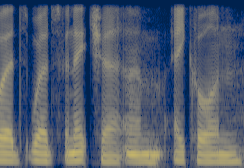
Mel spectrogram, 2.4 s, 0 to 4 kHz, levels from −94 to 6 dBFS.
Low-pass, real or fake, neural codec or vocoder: 3.6 kHz; fake; codec, 16 kHz, 1 kbps, X-Codec, HuBERT features, trained on LibriSpeech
